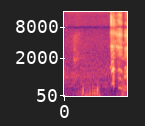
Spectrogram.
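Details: A young child's deliberate fake cough on a count of three: a soft throaty lead-in, then one sharp burst.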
